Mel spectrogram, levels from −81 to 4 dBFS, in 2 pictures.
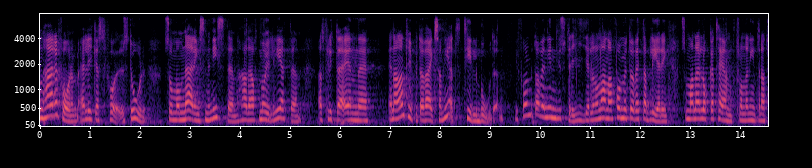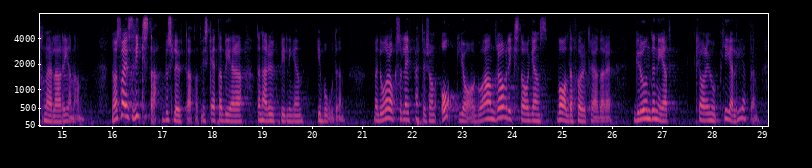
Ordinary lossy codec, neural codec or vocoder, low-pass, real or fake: Opus, 16 kbps; none; 7.2 kHz; real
